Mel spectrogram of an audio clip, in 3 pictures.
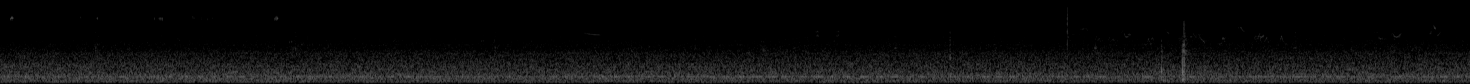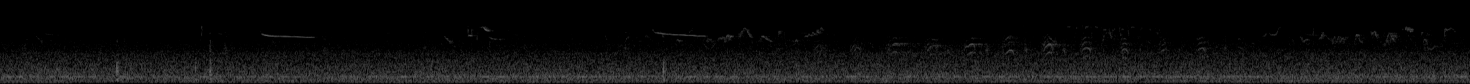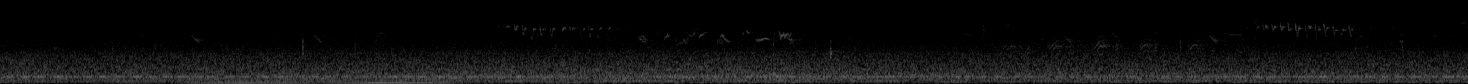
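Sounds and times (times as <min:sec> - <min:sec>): faint steady hum: 0:00.0 - 0:44.0
small birds chirping: 0:10.7 - 0:15.8, 0:16.6 - 0:29.7, 0:32.3 - 0:37.9, 0:38.8 - 0:44.0.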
